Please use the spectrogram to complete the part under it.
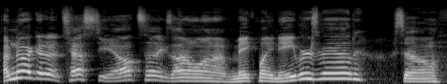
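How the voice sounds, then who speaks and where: A man's voice: high-pitched, very animated, normal speed. A man giving a casual, informal walkthrough demonstration as a video host, rambling in stop-start phrases. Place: home rooms and workshop. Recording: clearly noisy room with clicks.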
